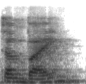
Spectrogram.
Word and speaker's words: também: Try to divide it in two syllables, tan and bem. One syllable, okay? Tan, one syllable, bem, two syllables.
